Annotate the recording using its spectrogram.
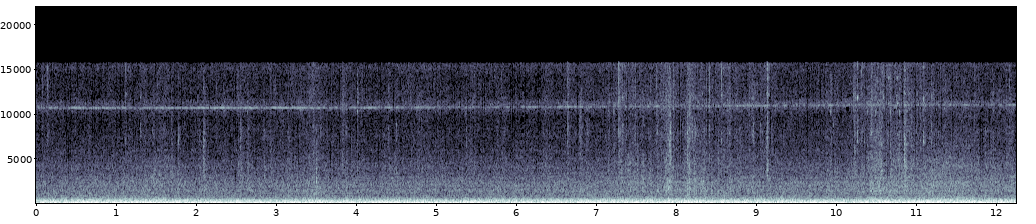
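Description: A truck roars past close by in the other direction.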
